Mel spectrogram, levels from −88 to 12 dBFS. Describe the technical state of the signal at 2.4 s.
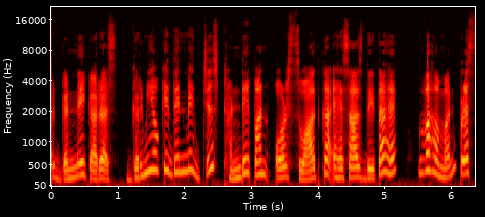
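At 2.4 s the speech signal is intact, with no dropout, distortion, glitch or other fault audible at that point.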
